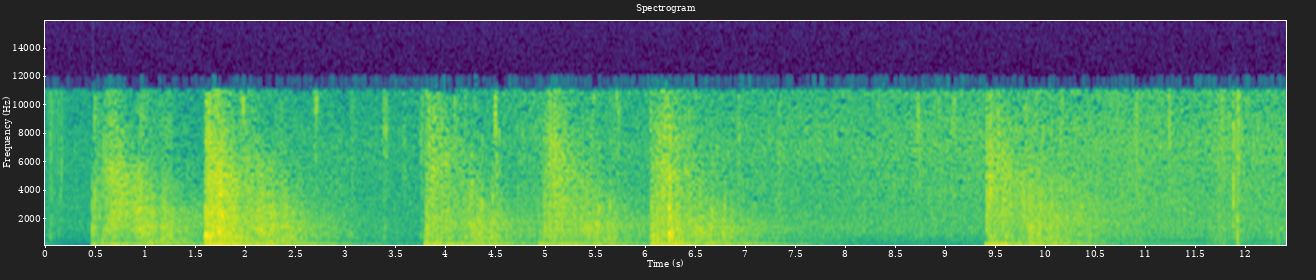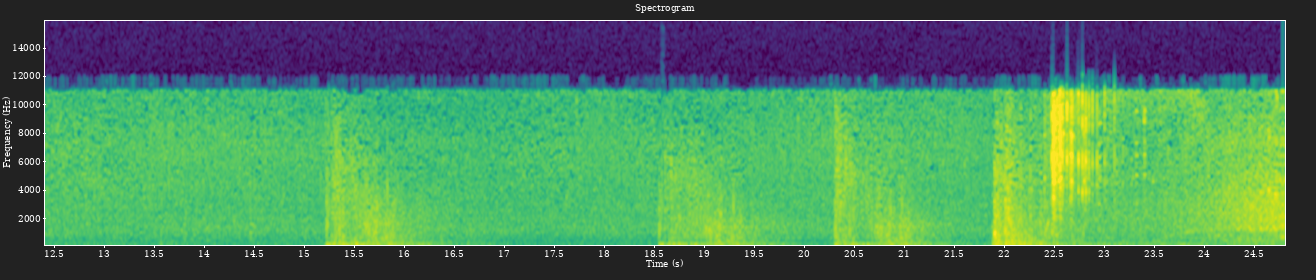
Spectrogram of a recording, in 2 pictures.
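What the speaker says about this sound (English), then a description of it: "Explosions in the distance." Deep explosions boom in the distance in the video game Horizon Zero Dawn, about a dozen heavy blasts spaced a few seconds apart, each rumbling out over a low background hum.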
